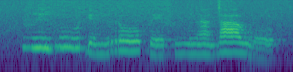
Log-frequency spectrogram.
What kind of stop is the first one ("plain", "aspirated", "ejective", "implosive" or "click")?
plain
